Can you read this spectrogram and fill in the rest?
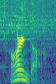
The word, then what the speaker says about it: Orindal: How do you say this? Orindal? O-R-I-N-D-A-L? – Arendal? – Arendal.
